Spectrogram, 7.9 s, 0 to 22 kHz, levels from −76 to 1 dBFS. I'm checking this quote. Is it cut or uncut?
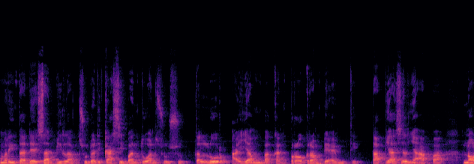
uncut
